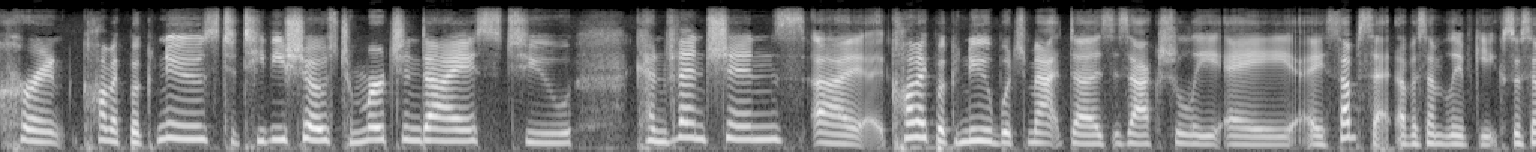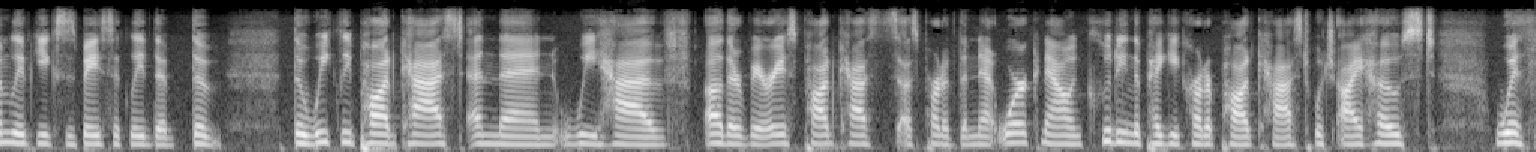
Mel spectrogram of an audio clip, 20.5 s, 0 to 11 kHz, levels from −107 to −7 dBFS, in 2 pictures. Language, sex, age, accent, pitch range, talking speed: English, female, 20-39, American, 180-230 Hz, 175 wpm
